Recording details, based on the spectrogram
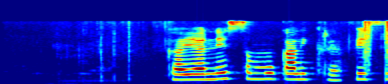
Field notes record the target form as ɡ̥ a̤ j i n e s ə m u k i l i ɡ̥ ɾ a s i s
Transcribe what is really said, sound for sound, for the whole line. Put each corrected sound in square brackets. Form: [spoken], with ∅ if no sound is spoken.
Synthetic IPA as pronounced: ɡ̥ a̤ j [a] n e s ə m u k [a] l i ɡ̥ ɾ a [f] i s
